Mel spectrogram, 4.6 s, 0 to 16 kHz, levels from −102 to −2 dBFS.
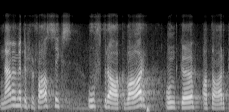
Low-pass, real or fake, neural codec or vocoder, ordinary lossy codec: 7.2 kHz; real; none; Opus, 16 kbps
